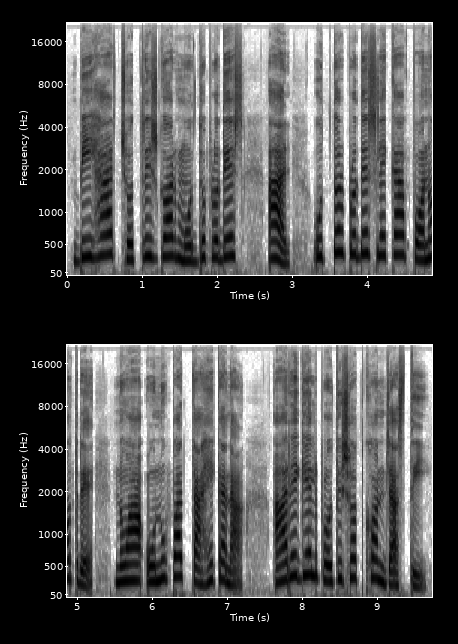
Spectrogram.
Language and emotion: Santali, neutral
